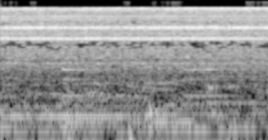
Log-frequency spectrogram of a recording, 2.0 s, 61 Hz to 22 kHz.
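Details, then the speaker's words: Vespa Matic LX 150 electric starter test with a new starter motor: steady high whirring whine held at constant pitch without weakening under continuous cranking, so the starter motor is normal. "Kita putar, dia berputarnya stabil nggak? Kalau dia semakin melemah berarti otomatis dinamo yang lemah ya. Sekarang kita cek. Oh ya. Nah, dia stabil ya."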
